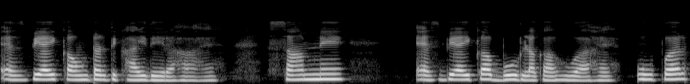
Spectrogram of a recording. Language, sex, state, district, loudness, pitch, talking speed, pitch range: Hindi, female, Uttar Pradesh, Etah, -14 LUFS, 220 Hz, 130 wpm, 200-230 Hz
